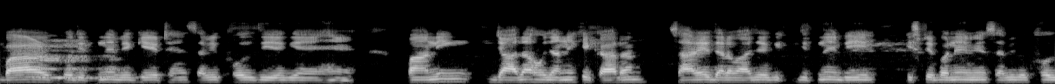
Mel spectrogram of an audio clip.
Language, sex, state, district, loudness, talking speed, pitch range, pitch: Hindi, male, Uttar Pradesh, Etah, -17 LUFS, 170 wpm, 105-110 Hz, 110 Hz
